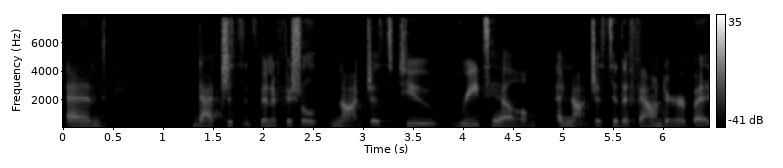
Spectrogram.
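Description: On a very clean recording with a silent background, a woman with an American accent and a plain, everyday voice speaks at a fairly slow pace in a fairly low pitch. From Texas. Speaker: beauty brand founder and former makeup artist. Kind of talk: interview.

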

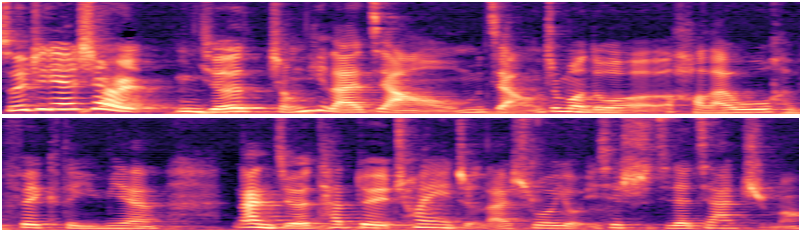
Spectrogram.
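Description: A woman with a normal speaking voice talks with ordinary pitch variation and big swings in loudness. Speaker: journalist and podcast host. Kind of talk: casual interview chat. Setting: studio, face to face.

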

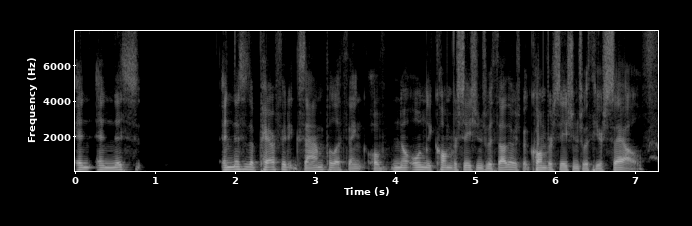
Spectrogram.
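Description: Here a man speaks with a Scottish accent. His pitch is medium. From Scotland. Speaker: guest, tech startup founder. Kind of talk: casual interview conversation. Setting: remote video call. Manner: calming, slow, hesitant with fillers.

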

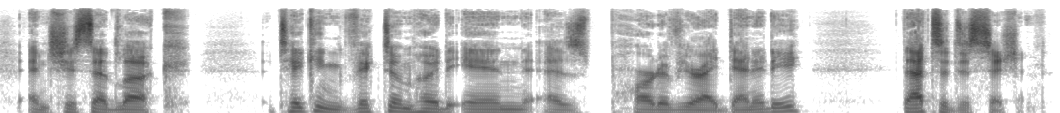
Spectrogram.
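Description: A man speaks in a plain, everyday voice at a moderate pace, his pitch fairly low. The recording is very clean with a silent background, and the sound is dry and close with no echo. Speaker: podcast host. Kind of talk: interview conversation.

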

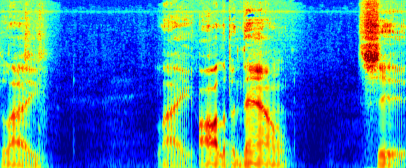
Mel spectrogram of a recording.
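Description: An American accent marks a man with a very deep, low pitch, vocal fry and ordinary pitch variation, heard with audible room echo. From Compton, Los Angeles, US. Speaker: rapper. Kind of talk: casual interview.

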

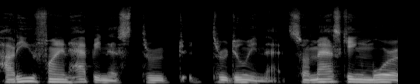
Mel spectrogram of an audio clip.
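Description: A man's unremarkable speaking voice at a moderate pace, fairly low in pitch with fairly even intonation, in a very clean recording with a silent background and a dry, close sound with no echo. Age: 40s. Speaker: podcast host. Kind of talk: podcast interview.

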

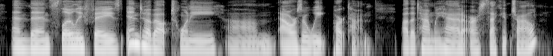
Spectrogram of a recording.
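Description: In a plain, everyday voice, a woman with an American accent speaks at a moderate pace and a fairly low pitch with fairly even intonation, recorded very cleanly against a silent background with a dry, close sound and no echo. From South Carolina (Columbia). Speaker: teacher. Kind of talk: interview.

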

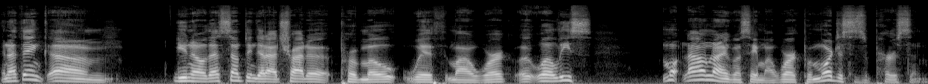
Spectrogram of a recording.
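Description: A man with an American accent speaks at a moderate pace and medium pitch in an ordinary speaking voice. The recording is very clean, with a silent background. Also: lively intonation. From Newark, New Jersey. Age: 30s. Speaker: street photographer. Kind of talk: casual interview chat.

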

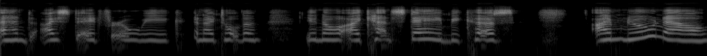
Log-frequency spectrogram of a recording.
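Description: In a very clean recording with a silent background, a woman speaks very slowly in a raised, projected voice with high pitch and a bright, sharp tone. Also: ordinary pitch variation. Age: 80s+. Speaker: churchgoer sharing testimony. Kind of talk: testimony. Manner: lively, energetic.

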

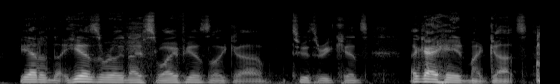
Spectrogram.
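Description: In a very clean recording with a silent background, a man uses a normal speaking voice with fairly low pitch and ordinary pitch variation. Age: 30s. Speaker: podcast co-host. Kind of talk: casual chat.

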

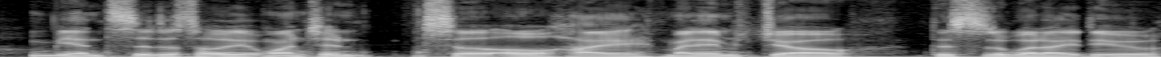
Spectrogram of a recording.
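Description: A man at a fairly quick pace, an ordinary speaking voice. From United States. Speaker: venture capital partner. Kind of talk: interview.

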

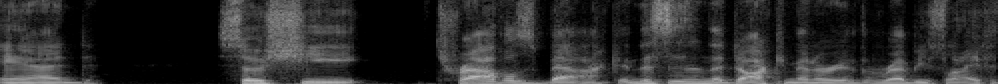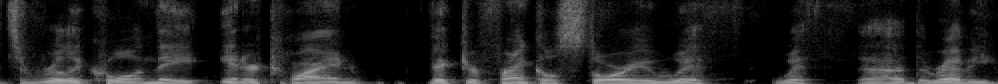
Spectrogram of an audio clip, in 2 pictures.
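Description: A man with an ordinary speaking voice talks at a moderate pace. His fairly low pitch has ordinary variation, in a very clean recording with a silent background. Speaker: podcast host. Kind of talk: interview conversation.

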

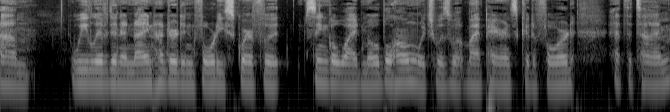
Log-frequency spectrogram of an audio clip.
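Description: Talking fairly quickly, a man with an American accent has a medium pitch, a dark, mellow tone, a somewhat breathy sound and monotone, flat intonation. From US West, southern Oregon. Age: 40s. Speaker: singer-songwriter. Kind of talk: personal testimony in interview.

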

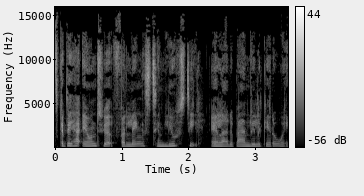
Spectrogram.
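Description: A woman uses a normal speaking voice at a fairly high pitch and moderate pace, with fairly even intonation and a dry, close sound with no echo. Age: 30s. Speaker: podcast co-host. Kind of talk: casual chat.

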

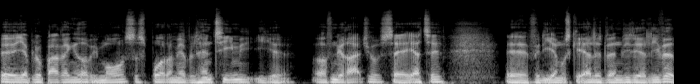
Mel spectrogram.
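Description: Over a quiet background, a man talks at a very fast pace in a fairly low, somewhat breathy voice with monotone, flat intonation. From Copenhagen, Denmark. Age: 20s. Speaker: student stand-in radio host. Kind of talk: casual radio chat. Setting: radio studio.

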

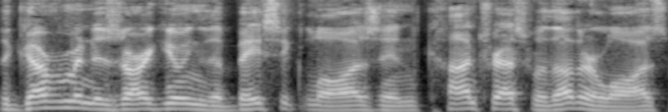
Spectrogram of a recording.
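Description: In an unremarkable speaking voice, a man talks at medium pitch with ordinary pitch variation. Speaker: radio host and Bible teacher.

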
